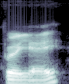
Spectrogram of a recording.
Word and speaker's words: briller: And I don't know if you're familiar with French or if you've heard of the French word, but briller is actually pronounced brouiller.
